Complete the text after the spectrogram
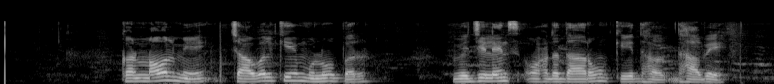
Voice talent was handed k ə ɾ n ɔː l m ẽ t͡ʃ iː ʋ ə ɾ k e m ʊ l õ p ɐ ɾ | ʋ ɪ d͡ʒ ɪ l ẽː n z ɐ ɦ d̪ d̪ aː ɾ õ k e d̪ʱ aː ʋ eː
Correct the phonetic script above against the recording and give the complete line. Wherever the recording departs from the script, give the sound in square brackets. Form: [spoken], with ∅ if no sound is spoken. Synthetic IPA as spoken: k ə ɾ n ɔː l m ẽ t͡ʃ [aː] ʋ ə [l] k e m ʊ l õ p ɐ ɾ | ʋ ɪ d͡ʒ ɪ l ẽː n [s] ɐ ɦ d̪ d̪ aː ɾ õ k e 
